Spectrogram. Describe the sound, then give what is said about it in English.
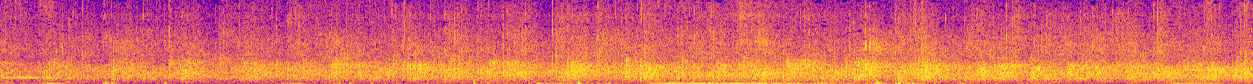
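An audience at Calvary Gospel Church applauds the two leaders of its children's ministry, a dense wash of many hands clapping at a fairly loud, even level for several seconds, with no voices standing out. “We're going to clap again at the end, but they did not know.”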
